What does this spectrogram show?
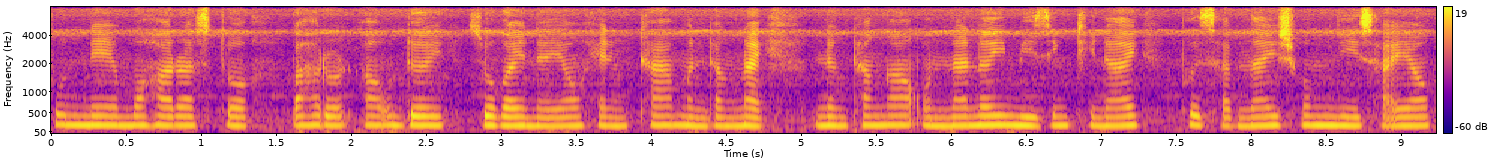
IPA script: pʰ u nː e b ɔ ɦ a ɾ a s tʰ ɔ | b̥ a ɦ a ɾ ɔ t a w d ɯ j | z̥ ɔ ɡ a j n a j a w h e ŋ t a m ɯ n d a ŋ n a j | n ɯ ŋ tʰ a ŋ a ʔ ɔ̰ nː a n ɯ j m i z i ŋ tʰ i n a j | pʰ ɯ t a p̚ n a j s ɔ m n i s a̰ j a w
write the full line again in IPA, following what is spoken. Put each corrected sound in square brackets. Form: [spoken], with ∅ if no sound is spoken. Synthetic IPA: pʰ u nː e [m] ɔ ɦ a ɾ a s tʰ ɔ | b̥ a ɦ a ɾ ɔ t a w d ɯ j | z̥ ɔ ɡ a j n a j a w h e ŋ [tʰ] a m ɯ n d a ŋ n a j | n ɯ ŋ tʰ a ŋ a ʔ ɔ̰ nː a n ɯ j m i z i ŋ tʰ i n a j | pʰ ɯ [s] a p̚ n a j s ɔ m n i s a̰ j a w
